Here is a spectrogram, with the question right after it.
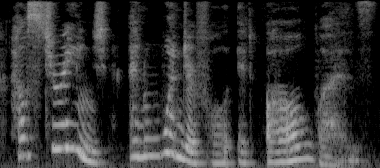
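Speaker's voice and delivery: gentle storybook reading voice; reading to children. A narrator's reading. Reads a picture book aloud.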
